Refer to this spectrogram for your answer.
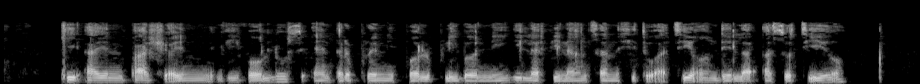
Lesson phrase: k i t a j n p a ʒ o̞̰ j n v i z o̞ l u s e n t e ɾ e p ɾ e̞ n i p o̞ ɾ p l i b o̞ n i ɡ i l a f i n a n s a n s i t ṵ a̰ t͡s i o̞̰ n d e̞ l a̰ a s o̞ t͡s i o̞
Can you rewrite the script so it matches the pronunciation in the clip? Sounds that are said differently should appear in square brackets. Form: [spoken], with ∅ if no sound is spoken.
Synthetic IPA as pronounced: k i [ʔ] a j n p a [ʃ] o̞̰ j n v i [v] o̞ l u s e n t e ɾ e p ɾ e̞ n i p o̞ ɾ p l i b o̞ n i ɡ i l a f i n a n [t͡s] a n s i t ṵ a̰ t͡s i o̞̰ n d e̞ l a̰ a s o̞ t͡s i o̞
